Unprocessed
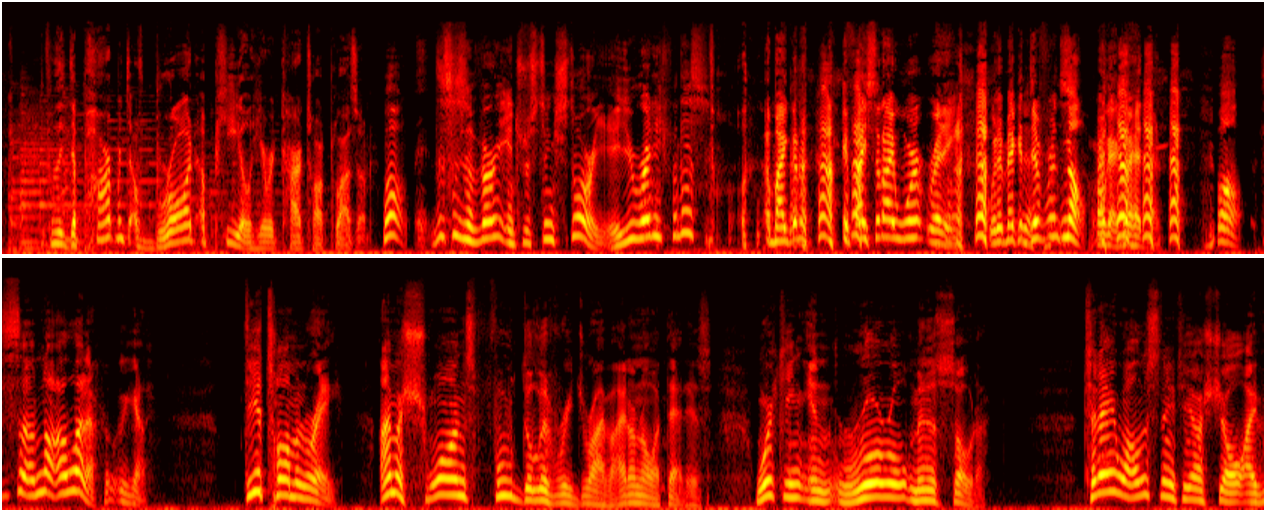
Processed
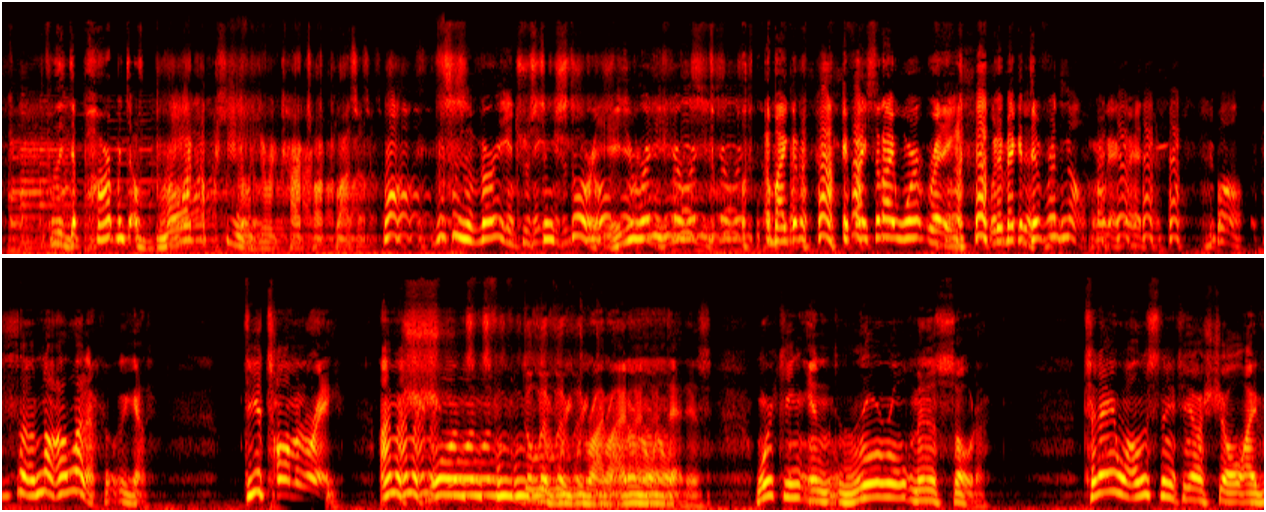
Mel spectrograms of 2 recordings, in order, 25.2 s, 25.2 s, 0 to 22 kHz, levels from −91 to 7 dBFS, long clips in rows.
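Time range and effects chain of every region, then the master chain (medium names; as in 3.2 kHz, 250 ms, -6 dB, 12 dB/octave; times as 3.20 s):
1.48–4.42 s: peaking EQ 470 Hz -13 dB 0.76 oct + feedback delay 117 ms, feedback 29%, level -11 dB + loudspeaker Doppler distortion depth 0.44 ms
4.97–7.49 s: backward echo that repeats 231 ms, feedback 57%, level -10 dB + compression 2:1, threshold -32 dBFS
10.52–12.79 s: compression 16:1, threshold -34 dBFS + distance through air 160 m
15.32–15.85 s: high-pass 630 Hz 24 dB/octave + three bands compressed up and down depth 40%
16.41–19.29 s: treble shelf 3.7 kHz +7 dB + feedback delay 165 ms, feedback 29%, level -4 dB
whole clip: rippled EQ curve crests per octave 1, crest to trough 17 dB; compression 10:1, threshold -21 dBFS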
